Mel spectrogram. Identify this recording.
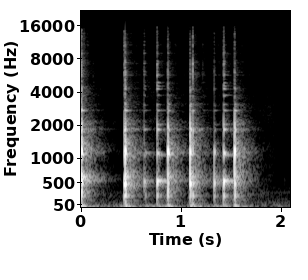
Stomping & playing on various pots
0, egoless, natural, playing, pot, rhytm, sounds, stomps, various, vol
